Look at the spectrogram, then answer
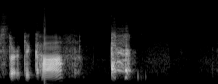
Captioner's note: cough sounds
